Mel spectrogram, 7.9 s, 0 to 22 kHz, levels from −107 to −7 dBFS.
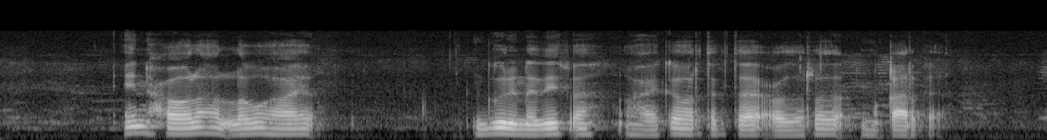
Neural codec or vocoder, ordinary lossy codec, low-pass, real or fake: none; none; 9.9 kHz; real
